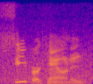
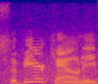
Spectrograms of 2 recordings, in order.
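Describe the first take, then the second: First: The name is said like the surname Seaver. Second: The name is said in its standard local form. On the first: This is a personal pronunciation matching the spelling. "I now pronounce it Seaver County" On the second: This is the official local pronunciation. "It's actually pronounced Sevier County"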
